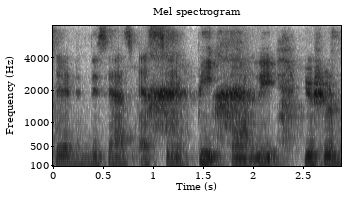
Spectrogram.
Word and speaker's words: SAP: based company in Germany in Germany whatever the sap is there we should not pronounce it this sap as sap why because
